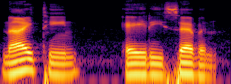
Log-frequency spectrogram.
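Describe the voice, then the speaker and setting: A man with a fairly low voice gives a bilingual language lesson. He speaks very slowly and deliberately, translating and repeating each phrase. The sound is dry, with little room around it. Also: clear, resonant tone, no echo. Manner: deliberate, repetitive, explanatory. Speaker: English teacher.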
